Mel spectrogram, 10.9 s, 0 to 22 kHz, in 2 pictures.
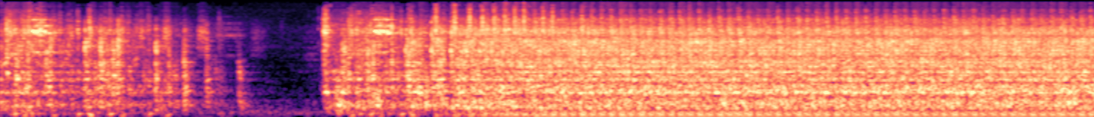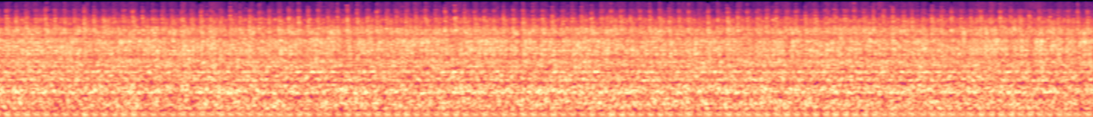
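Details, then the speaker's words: Wolf GTAB4M walk-behind mower, restarted, running at held throttle: steady rattling clatter about four per second over the engine; the noise is not coming from the engine itself. "que ça fait du bruit c'est pas au niveau du moteur"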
